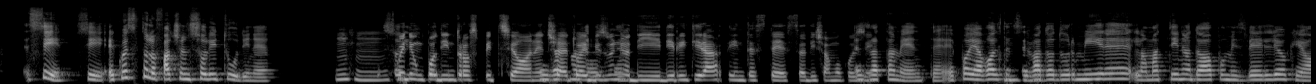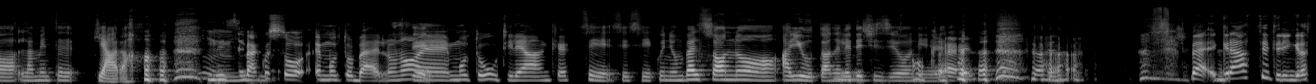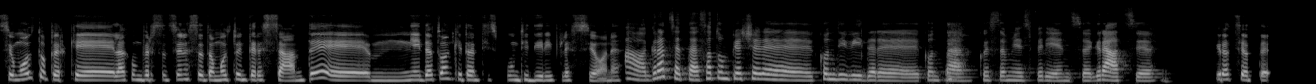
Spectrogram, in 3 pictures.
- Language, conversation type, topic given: Italian, podcast, Come gestisci il giudizio degli altri quando decidi di cambiare qualcosa?
- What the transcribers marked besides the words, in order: other background noise; chuckle; laughing while speaking: "okay"; chuckle; chuckle; chuckle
